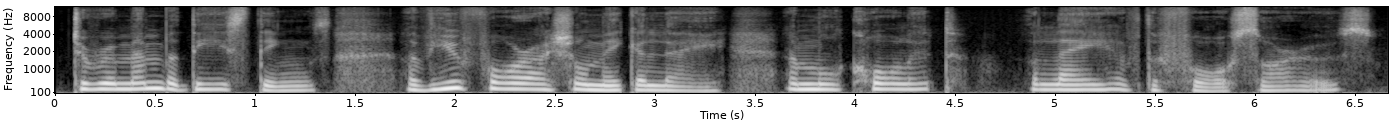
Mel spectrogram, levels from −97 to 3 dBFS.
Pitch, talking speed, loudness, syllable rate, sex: 195 Hz, 200 wpm, -15 LUFS, 4.7 syllables/s, female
